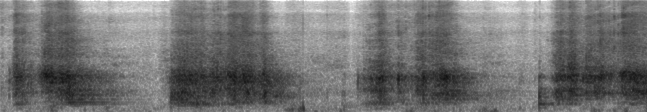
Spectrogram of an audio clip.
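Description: Steel Swiss trowel scraping across wet gypsum plaster on a wall in four long strokes, about one every two seconds.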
